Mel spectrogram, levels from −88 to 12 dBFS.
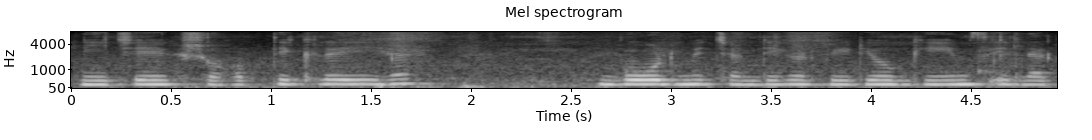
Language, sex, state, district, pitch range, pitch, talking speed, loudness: Hindi, female, Chandigarh, Chandigarh, 215-225 Hz, 220 Hz, 145 wpm, -14 LUFS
